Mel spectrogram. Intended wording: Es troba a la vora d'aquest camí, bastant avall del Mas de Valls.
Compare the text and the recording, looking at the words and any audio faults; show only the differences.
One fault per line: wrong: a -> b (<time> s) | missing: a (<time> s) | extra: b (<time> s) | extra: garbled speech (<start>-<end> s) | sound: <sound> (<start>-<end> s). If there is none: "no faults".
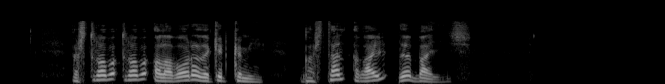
extra: troba (1.2 s)
missing: del Mas (3.8 s)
